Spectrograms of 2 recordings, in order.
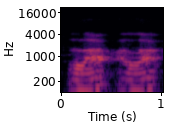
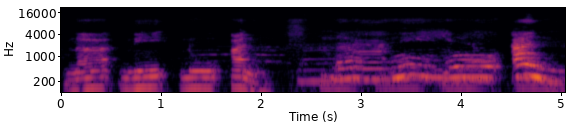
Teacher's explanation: Kalau la mah agak atas, kalau na mah agak dalam, agak bawah ya. Jadi enggak sama na sama la itu.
